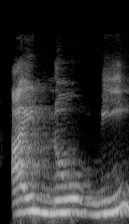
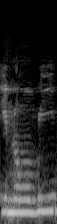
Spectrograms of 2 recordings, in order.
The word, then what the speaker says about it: Inomi: So the name is pronounced as I know me, meaning I know myself. So I know people say Inomi, which, you know, I keep correcting sometimes even clients that no, it's I know me.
